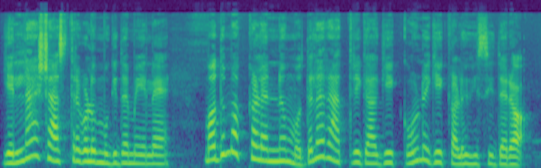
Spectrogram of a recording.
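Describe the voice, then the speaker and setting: A woman narrates a romantic family story in an even, measured way. Her voice is pitched high. Its tone is warm and mellow.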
